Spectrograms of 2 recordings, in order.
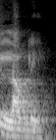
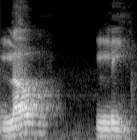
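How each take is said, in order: First: Said in the usual way. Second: lovely slowly in two beats, लव then ली; split into syllables. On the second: Shown as a demonstration. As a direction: break lovely with a clear pause before ली. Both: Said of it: "इसके टू syllables हैं".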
